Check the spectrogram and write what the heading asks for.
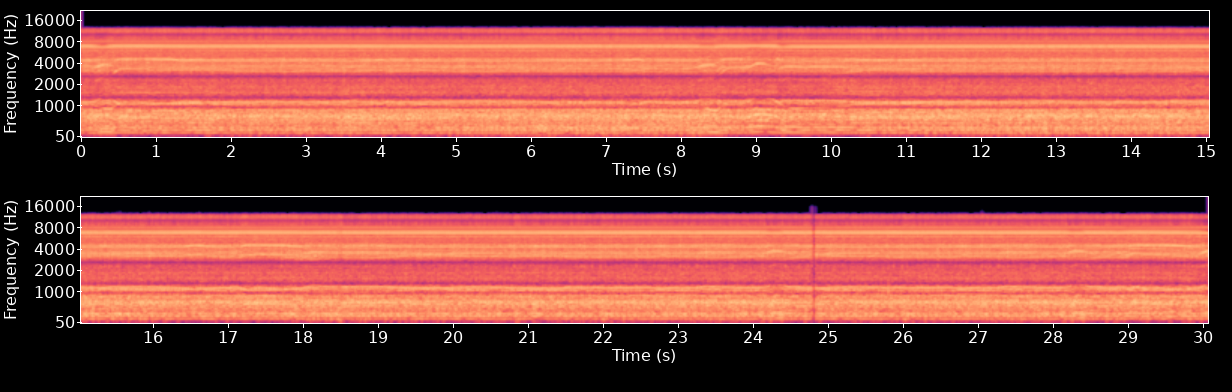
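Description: Multirotor drone's motors and propellers whirring steadily with a high-pitched whine, heard close up from the camera it carries. The pitch wavers briefly about nine seconds in and twice more near the end as the motor speeds change.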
